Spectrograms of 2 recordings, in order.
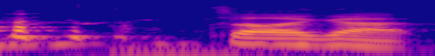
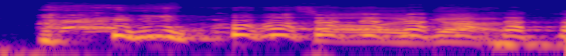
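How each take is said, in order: First: Said in the usual way. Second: High, laughing through the words; giggling it out. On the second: Real, not acted.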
